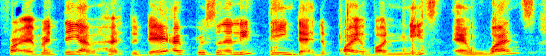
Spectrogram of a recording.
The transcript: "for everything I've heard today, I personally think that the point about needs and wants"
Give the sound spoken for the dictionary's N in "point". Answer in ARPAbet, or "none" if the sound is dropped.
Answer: none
